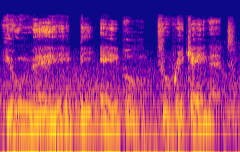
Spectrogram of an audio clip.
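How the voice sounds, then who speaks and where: A man's voice: sits low, normal speed, music in the background, close to an everyday voice. A man playing a solemn, loyal steward of time in a video game, with a formal, grave manner. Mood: solemn, measured.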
